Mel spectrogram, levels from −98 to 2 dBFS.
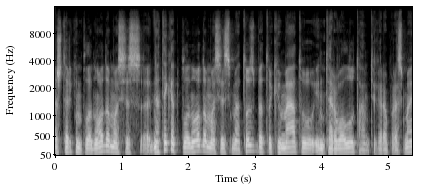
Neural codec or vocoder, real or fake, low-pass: none; real; 14.4 kHz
